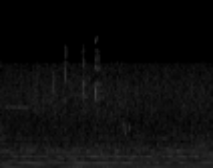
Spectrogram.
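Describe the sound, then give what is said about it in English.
Steady rain falls in a continuous, even wash of sound with no breaks, fairly faint and constant throughout, with no voices present; it has been raining for about two weeks. “The whole time you've been here, it's been raining.”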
